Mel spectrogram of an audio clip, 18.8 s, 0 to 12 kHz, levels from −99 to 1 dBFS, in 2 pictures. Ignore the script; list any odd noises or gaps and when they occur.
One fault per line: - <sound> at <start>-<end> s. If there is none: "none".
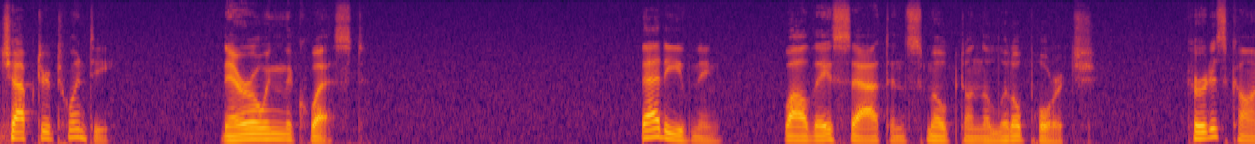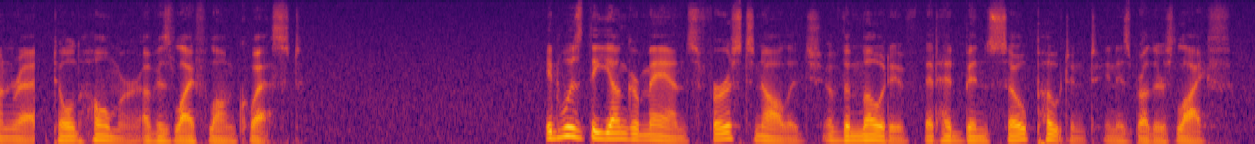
- dropout at 9.7-9.8 s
